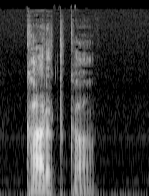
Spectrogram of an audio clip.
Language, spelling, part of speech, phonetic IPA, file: Polish, kartka, noun, [ˈkartka], Pl-kartka.ogg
